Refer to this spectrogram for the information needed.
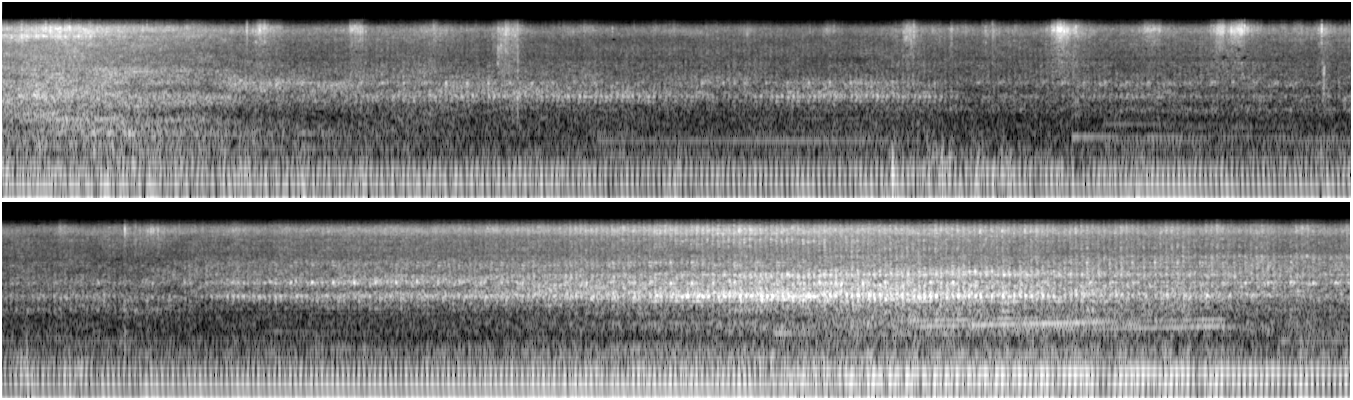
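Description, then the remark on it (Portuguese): A car's engine rumbles steadily throughout, with the low drone growing louder and fuller toward the end as the vehicle passes. No voices are heard. “passar é tipo um carro ali, ali, ali por assim dizer.”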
